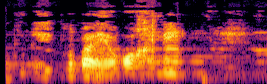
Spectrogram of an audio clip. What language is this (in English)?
Pashto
